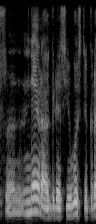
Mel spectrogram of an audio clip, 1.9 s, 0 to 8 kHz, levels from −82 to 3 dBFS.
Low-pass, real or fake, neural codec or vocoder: 7.2 kHz; fake; vocoder, 22.05 kHz, 80 mel bands, Vocos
